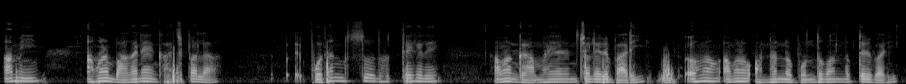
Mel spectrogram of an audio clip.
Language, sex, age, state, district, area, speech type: Bengali, male, 30-45, West Bengal, Purba Bardhaman, urban, spontaneous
